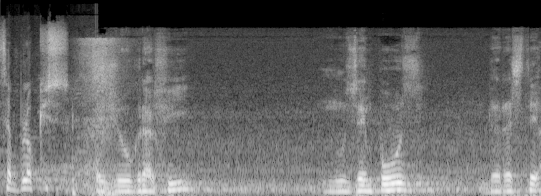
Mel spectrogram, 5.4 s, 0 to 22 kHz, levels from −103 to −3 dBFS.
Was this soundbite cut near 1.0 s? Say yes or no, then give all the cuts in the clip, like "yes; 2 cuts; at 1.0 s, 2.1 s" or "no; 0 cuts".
yes; 1 cut; at 1.0 s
